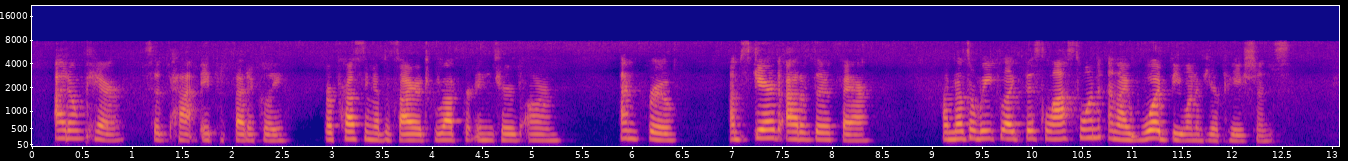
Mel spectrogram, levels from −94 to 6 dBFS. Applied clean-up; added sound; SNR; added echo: neural mask model Resemble Enhance denoiser.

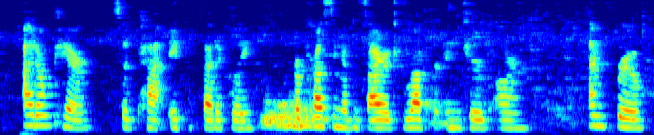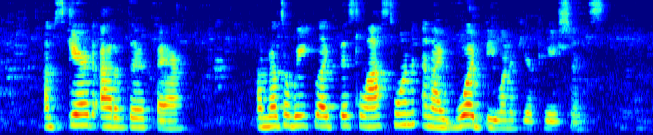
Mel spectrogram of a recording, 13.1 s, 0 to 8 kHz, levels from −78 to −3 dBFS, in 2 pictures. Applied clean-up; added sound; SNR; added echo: classical method log-MMSE.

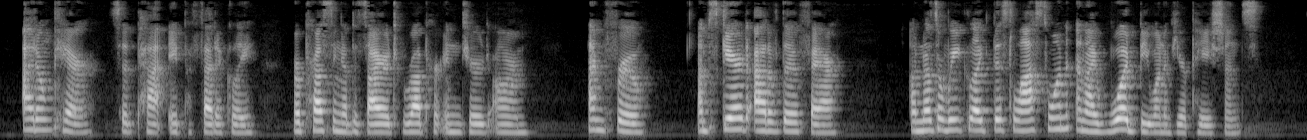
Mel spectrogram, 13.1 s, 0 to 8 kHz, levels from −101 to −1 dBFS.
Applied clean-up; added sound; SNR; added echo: none; none; none; none.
